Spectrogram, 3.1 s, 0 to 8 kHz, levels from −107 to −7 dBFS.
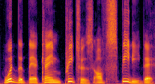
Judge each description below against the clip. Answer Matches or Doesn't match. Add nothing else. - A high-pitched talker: Doesn't match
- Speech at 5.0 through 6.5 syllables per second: Doesn't match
